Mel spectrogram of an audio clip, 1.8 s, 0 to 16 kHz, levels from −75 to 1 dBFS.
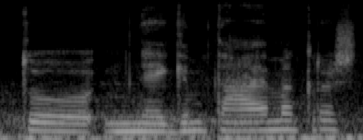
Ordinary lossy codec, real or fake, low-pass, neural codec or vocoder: MP3, 96 kbps; real; 14.4 kHz; none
